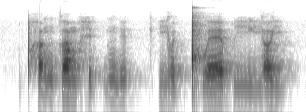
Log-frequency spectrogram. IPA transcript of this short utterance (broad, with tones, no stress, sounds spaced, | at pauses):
pʰ ɐ˨˩ ŋ k ɐ˧ m h ɪ˨ k̚ ɐ˨˩ ŋ ɪ˨ k̚ | j ɵ˨ t̚ kʷʰ ɛː˨˥ p iː˨ j ɐ˧ j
